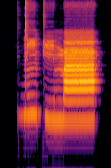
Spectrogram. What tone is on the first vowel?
high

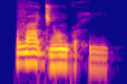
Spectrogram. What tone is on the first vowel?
high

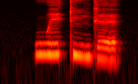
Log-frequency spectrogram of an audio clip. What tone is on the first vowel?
high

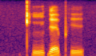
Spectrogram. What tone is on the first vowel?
rising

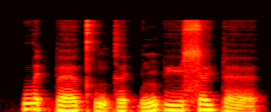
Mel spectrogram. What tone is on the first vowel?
high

